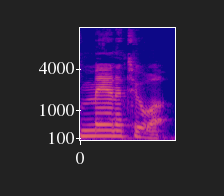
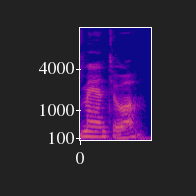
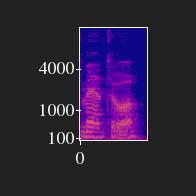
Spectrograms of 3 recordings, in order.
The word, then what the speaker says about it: Mantua: But there's also the phenomenon known as Manitoua. For some reason, there's a small group of people that decide to add an extra A into the word.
